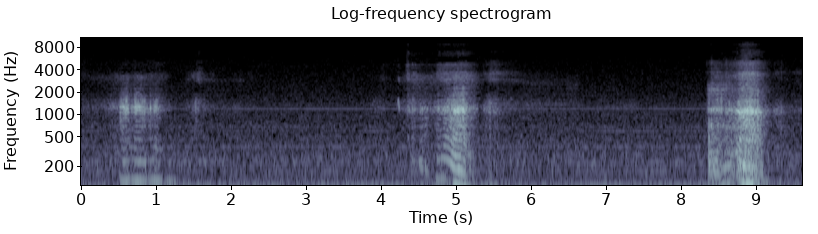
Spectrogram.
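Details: Snoring recorded with the SnoreLab phone app: rough snores on in-breaths, about three in ten seconds with a slow irregular rhythm, over a low steady room hum.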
